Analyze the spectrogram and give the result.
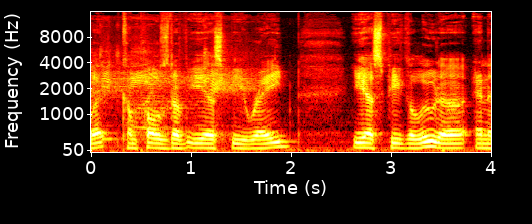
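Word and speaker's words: Ra.De.: own Standalone title first off we have ESP raid yes I know the ra period de period doesn't actually pronounce raid but that's what it says at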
